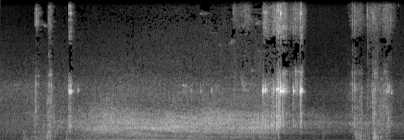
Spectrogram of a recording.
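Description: Wheels of a heavily loaded hiking trolley rolling and scraping over stony, leaf-covered ground in a long rush, with the load rattling and clinking. A loud cluster of clinks comes about five and a half seconds in, and a few knocks follow near the end.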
